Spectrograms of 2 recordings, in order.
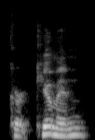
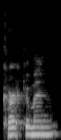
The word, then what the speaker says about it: curcumin: that's extracted from it called kurcumin or kirkumin if you want to pronounce it that way and that my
